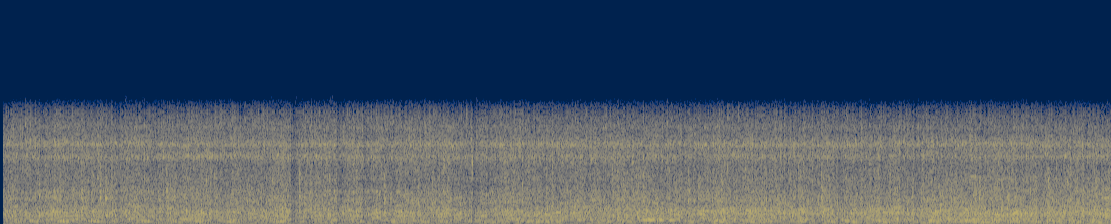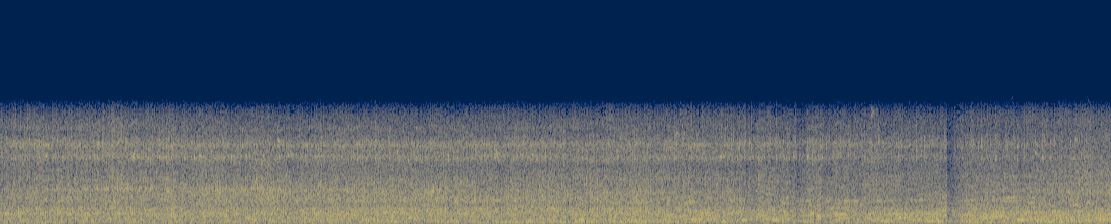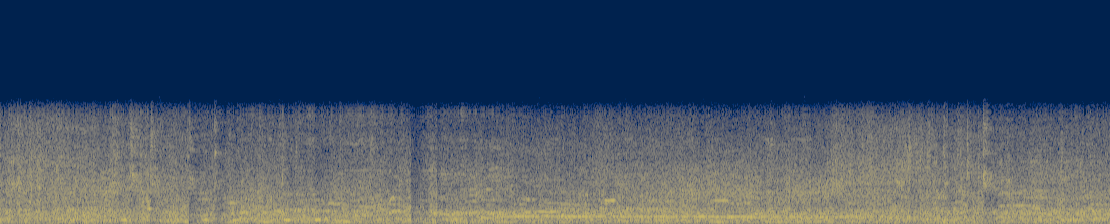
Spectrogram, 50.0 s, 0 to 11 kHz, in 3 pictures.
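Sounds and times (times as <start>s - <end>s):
roller coaster clattering on track: 0.0s - 49.9s.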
